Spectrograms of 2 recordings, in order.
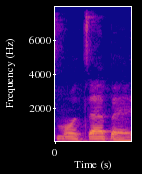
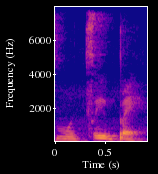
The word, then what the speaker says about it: Motsepe: It's not Patrice Motsepe, it's Patrice Motsepe, man. Say it right, man.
